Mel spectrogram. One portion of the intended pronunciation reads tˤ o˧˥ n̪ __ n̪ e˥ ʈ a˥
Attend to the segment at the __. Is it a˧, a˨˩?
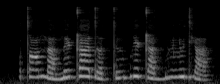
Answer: a˨˩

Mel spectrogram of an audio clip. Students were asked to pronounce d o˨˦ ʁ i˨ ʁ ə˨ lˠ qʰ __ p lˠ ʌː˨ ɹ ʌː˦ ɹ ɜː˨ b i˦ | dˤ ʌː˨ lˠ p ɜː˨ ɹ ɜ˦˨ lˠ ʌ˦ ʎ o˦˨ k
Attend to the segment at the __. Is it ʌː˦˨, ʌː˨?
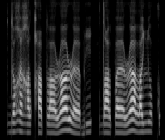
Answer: ʌː˨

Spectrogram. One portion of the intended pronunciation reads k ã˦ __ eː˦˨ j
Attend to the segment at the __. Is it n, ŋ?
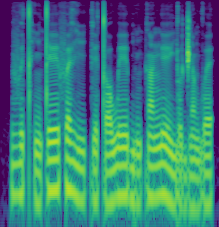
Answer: ŋ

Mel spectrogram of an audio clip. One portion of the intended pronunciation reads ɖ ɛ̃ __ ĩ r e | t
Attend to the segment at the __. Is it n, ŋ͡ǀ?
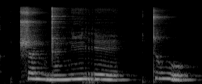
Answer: n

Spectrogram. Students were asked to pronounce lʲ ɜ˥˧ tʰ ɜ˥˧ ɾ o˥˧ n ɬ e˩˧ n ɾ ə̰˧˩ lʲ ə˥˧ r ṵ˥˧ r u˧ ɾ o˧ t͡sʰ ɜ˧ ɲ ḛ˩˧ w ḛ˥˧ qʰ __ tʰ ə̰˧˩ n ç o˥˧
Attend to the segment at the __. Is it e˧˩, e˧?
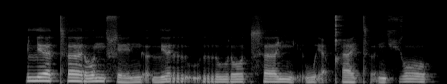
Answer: e˧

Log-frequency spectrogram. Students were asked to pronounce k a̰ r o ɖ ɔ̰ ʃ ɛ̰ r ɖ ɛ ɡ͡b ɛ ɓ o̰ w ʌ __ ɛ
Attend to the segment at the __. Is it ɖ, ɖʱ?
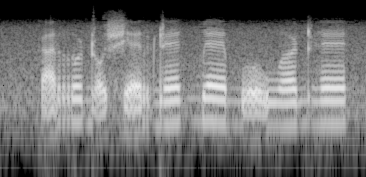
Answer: ɖʱ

